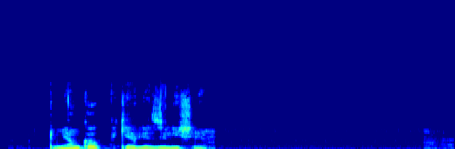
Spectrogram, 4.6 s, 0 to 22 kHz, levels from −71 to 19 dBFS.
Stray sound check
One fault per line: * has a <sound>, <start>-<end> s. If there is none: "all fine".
all fine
